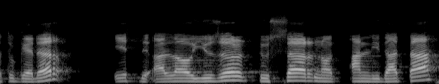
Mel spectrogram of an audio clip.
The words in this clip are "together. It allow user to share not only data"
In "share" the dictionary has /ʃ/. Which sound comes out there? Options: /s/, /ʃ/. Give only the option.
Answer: /s/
